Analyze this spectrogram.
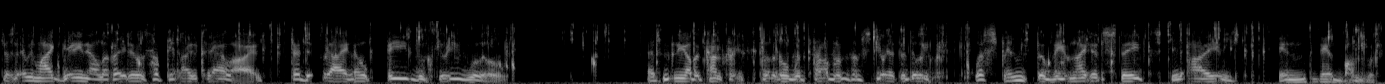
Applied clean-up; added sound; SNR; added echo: neural diffusion model UNIVERSE++.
